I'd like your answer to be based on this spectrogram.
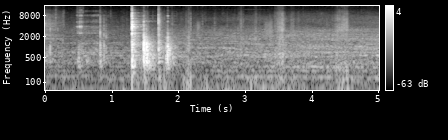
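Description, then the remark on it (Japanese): A quick cluster of sharp metallic clinks of cutlery tapping against a plate during lunch, lasting about a second before settling into a quiet hum. “昼食べながら雑談”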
